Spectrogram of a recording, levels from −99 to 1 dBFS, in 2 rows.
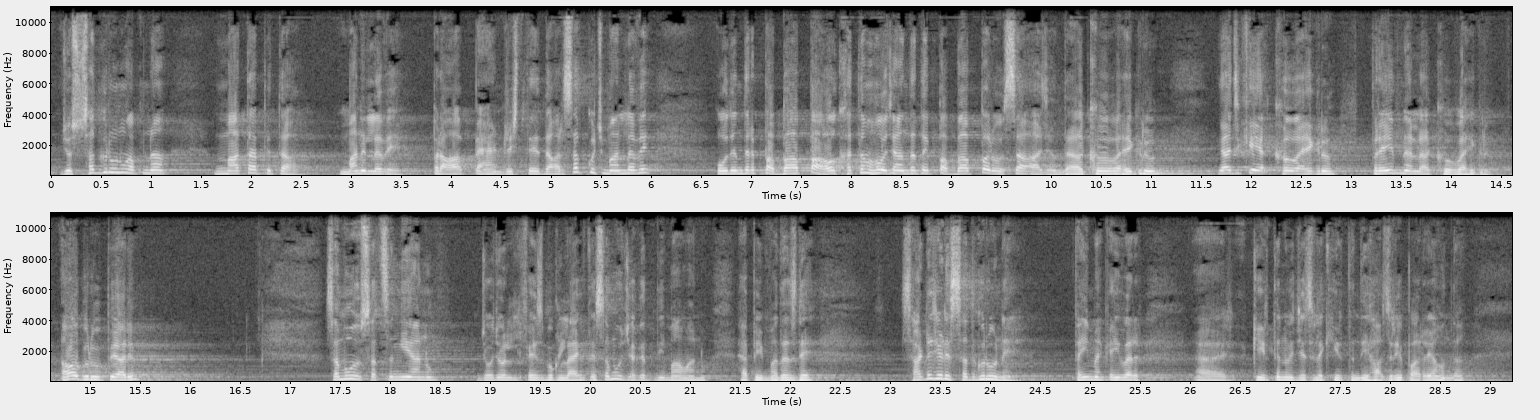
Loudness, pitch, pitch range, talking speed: -13 LUFS, 165 Hz, 145-185 Hz, 150 wpm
